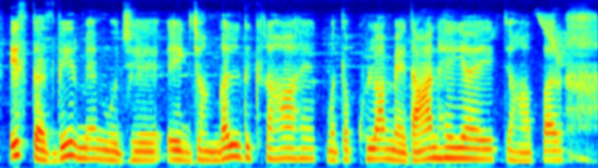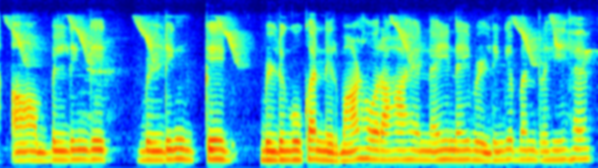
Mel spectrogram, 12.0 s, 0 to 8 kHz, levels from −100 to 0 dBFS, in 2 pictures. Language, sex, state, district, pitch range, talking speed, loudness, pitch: Hindi, female, Bihar, Bhagalpur, 155-175 Hz, 160 wpm, -20 LUFS, 160 Hz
